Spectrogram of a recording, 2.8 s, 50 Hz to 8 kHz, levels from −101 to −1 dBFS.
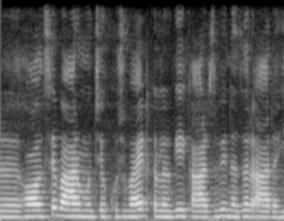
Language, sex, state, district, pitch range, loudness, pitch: Hindi, female, Chandigarh, Chandigarh, 210-230 Hz, -18 LUFS, 220 Hz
